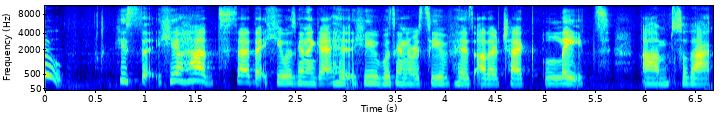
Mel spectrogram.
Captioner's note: stammers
